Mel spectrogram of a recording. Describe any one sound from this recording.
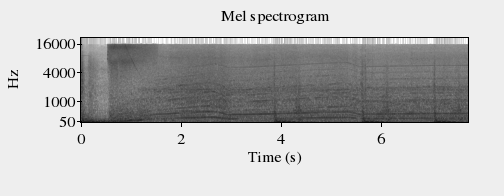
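A car engine revs and roars, rising and dropping in pitch as the gears shift.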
